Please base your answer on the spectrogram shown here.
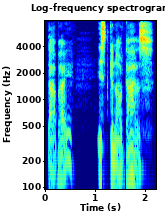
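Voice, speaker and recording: A man narrating a nonfiction audiobook in a measured, expressive reading, close to the mic. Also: fairly low pitch, gravelly, breathy edge, no echo.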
